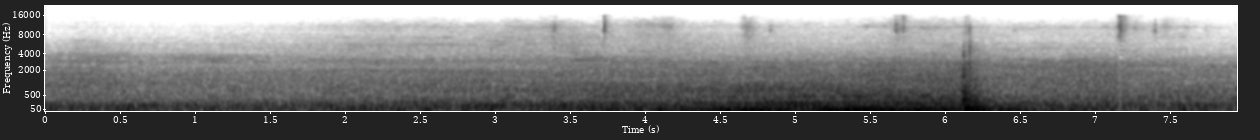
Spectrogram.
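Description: Low rumbling handling noise on the recording device as the person climbing out of the car's back seat moves it about. The noise swells midway, with a single sharp knock about six seconds in.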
